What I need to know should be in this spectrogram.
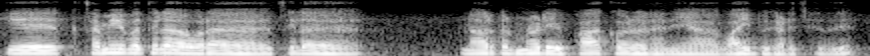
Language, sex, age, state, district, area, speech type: Tamil, male, 30-45, Tamil Nadu, Madurai, urban, spontaneous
